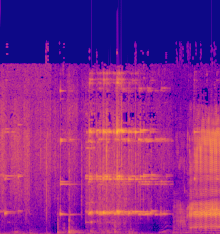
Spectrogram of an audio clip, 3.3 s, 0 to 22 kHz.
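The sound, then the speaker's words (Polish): A ewe bleats loudly in a wavering, drawn-out cry, followed by a second shorter bleat, with faint clinking and rustling of a goat pen underneath. “7 kóz i owieczka i baranek. To jest owieczka. Się przywitała.”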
